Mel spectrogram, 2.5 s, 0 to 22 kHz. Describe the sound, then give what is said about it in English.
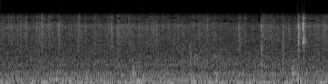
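Steady rain drums on a moving car, heard from inside over a deep, continuous road and engine rumble that stays constant throughout, with no voices; the car goes about 60 on an empty road with a 40 speed limit. “There's nobody here, it's raining, so it's like, fucking.”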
